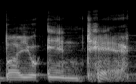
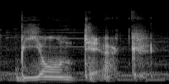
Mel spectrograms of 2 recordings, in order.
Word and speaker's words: BioNTech: No, it is not BioNTech, but rather BioNTech.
